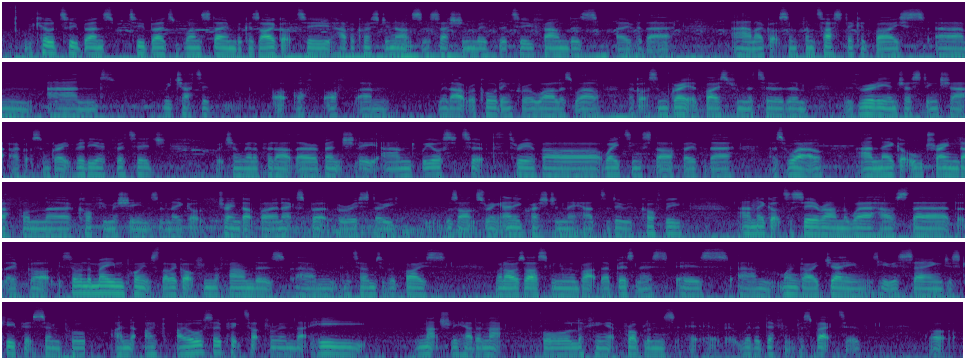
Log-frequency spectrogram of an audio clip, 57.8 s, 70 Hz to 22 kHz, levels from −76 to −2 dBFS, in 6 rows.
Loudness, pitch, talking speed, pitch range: -42 LUFS, 100 Hz, 195 wpm, 95-105 Hz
